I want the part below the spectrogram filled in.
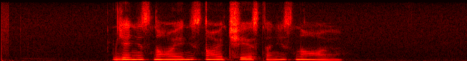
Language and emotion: Russian, sad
